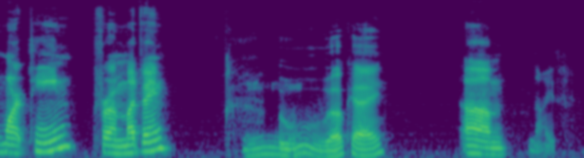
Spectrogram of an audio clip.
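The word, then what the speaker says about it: Martinie: per I'm pretty sure his last name is pronounced uh it's Ryan Martine from Mudvayne okay um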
